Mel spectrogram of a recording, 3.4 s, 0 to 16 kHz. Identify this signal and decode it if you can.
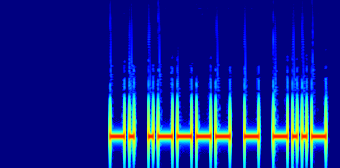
Morse code, heard as a keyed tone, about 25 wpm, 700 Hz. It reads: N1TX
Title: Easy Call Signs - 25wpm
